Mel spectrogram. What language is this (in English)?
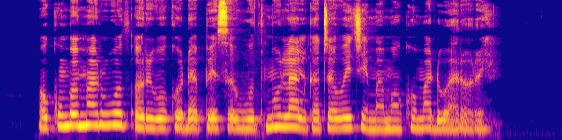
Luo (Kenya and Tanzania)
